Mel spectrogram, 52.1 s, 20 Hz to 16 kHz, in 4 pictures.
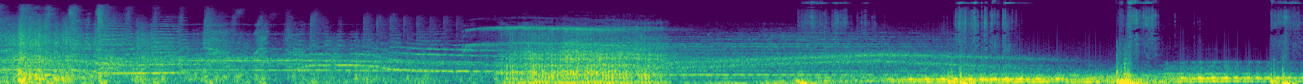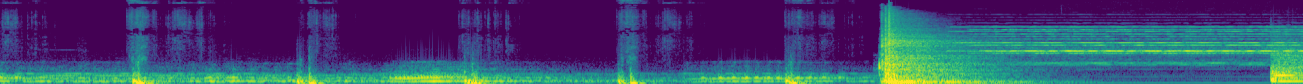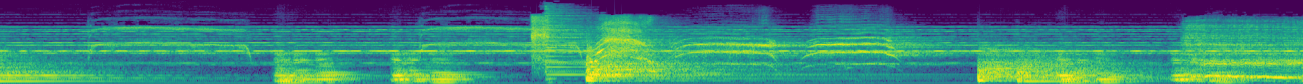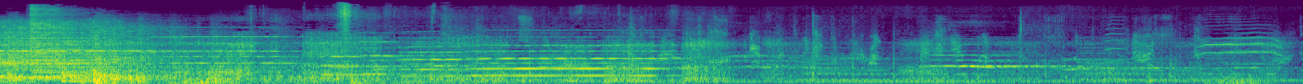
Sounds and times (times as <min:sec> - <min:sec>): Music: 0:00.0 - 0:10.4, 0:21.8 - 0:48.0.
